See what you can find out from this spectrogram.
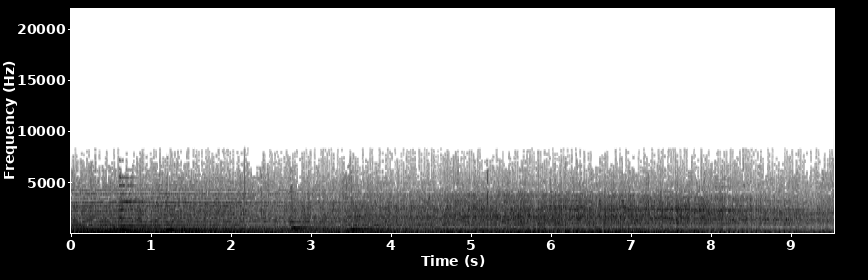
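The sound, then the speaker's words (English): A car engine idles, a steady low rumble with a faint rhythmic throb that eases slightly toward the end as the car comes to a stop. No one speaks. “Why are you stopping the car?”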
